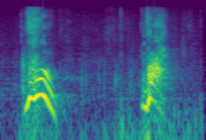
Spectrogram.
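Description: Two short, loud shouts from a man, about a second apart, each rising then falling in pitch: yells given with strikes during a self-defense drill.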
